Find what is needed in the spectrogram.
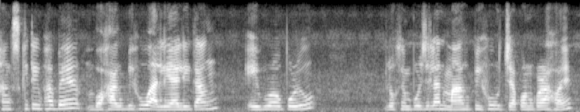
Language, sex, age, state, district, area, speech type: Assamese, female, 30-45, Assam, Lakhimpur, rural, spontaneous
